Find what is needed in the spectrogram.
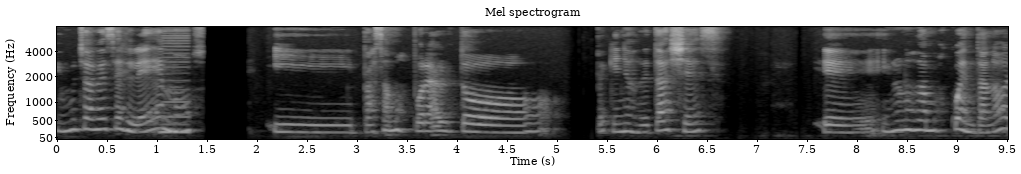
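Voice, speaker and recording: The speaker has an Argentine accent and a very slow pace. Pitch varies in an ordinary way. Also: woman. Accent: Argentine, largely kept. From Argentina (Zárate, Buenos Aires). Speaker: youth Bible teacher. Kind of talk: Bible study talk.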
